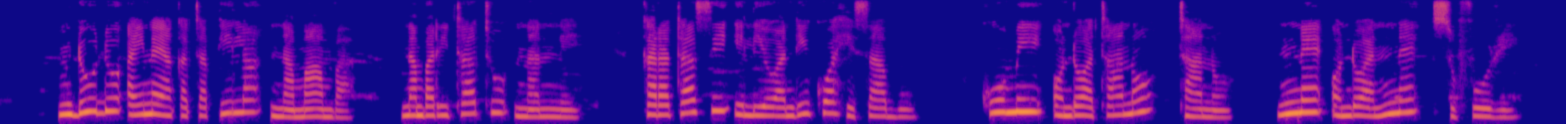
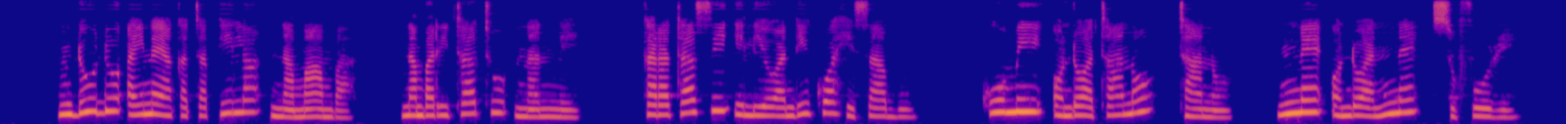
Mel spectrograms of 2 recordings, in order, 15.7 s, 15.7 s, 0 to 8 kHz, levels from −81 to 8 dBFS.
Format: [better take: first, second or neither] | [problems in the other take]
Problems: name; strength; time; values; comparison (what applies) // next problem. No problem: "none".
first | noise reduction (neural mask model DeepFilterNet 3)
